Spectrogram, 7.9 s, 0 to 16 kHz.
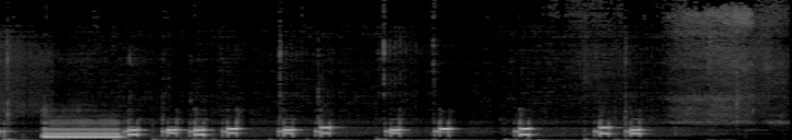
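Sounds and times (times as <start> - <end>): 
telephone keypad DTMF dialing tones: 0.0 - 4.6.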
